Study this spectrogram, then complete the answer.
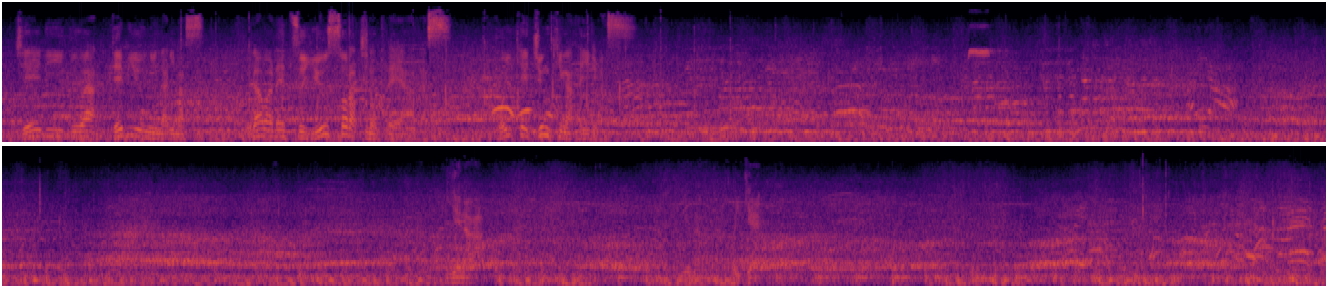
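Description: A large crowd chants and cheers in an open stadium.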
